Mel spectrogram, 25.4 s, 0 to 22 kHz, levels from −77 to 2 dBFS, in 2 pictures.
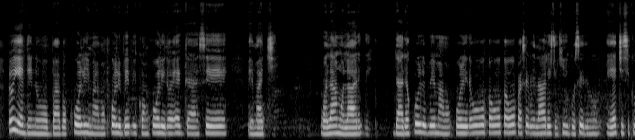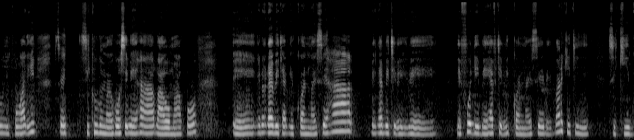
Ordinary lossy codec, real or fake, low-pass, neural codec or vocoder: none; real; none; none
